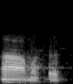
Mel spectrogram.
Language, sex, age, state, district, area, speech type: Tamil, male, 18-30, Tamil Nadu, Thanjavur, rural, conversation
